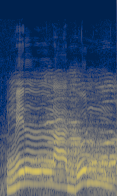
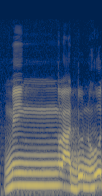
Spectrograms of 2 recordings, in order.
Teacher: Idgham bila gunnah yaitu setiap ada nun sukun atau tanwin bertemu dengan huruf lam dan ro. Jadi bila gunnah sesuai dengan namanya, dia membacanya tidak dengan gunnah, tidak dengan dengung ya.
